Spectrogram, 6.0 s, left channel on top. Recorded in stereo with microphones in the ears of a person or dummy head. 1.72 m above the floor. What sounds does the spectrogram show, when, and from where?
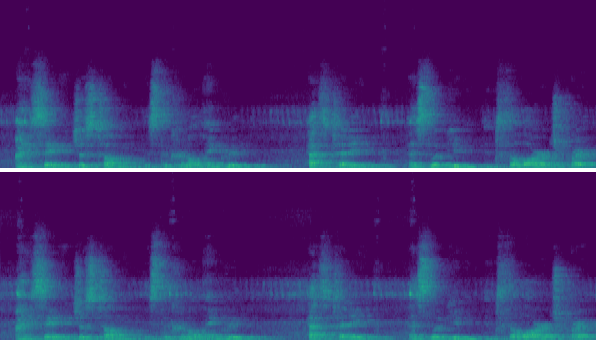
0.1 s a man speaking: 20° left (ahead or behind), 0.5 m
